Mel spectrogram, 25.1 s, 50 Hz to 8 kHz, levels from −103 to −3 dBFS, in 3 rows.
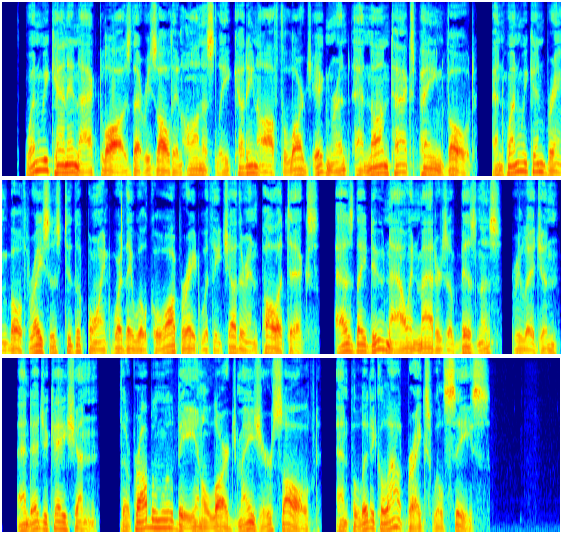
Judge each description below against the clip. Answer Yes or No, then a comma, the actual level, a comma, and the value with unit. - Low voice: Yes, very low, 85 Hz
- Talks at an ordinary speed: Yes, average, 155 wpm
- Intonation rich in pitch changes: Yes, wide, 7.5 semitones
